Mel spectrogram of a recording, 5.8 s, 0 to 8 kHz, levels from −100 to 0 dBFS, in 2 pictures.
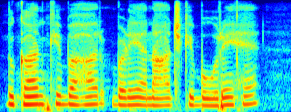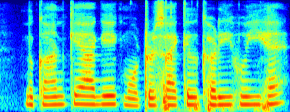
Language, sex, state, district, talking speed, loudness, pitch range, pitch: Hindi, female, Uttar Pradesh, Lalitpur, 165 wpm, -19 LUFS, 200-220 Hz, 210 Hz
